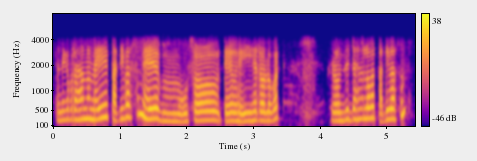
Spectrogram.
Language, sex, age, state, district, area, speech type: Assamese, female, 18-30, Assam, Charaideo, rural, conversation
